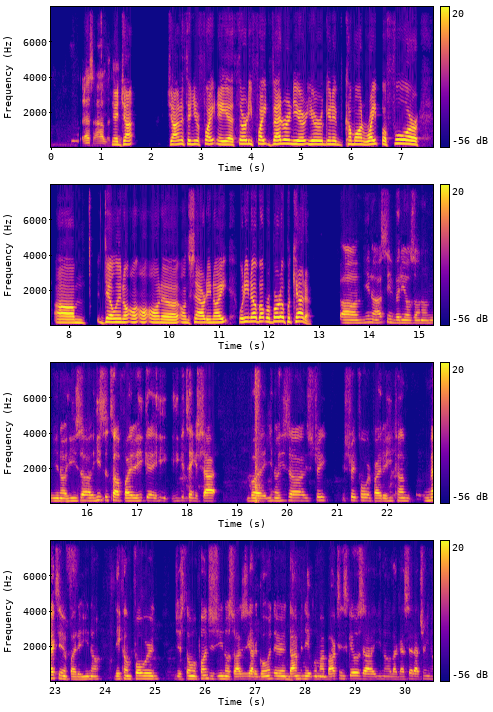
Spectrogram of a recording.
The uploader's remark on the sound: Price Promotions Virtual Press Conference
